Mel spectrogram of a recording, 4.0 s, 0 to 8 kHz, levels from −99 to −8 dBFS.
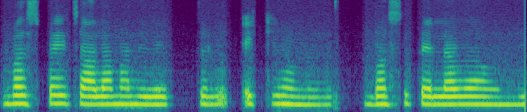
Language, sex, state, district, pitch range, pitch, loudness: Telugu, female, Telangana, Mahabubabad, 210-220 Hz, 210 Hz, -17 LUFS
